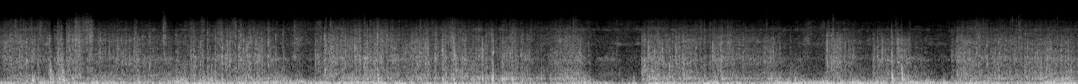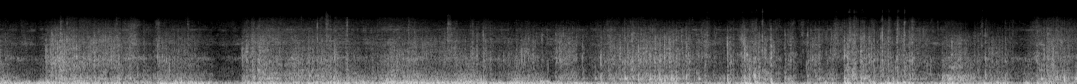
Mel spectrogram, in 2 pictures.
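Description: Wind buffeting an action camera's microphone on a fast mountain bike descent, mixed with the rumble and clatter of the bike over rough trail. The noise is steady and heavy in the low end, broken by frequent short knocks.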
